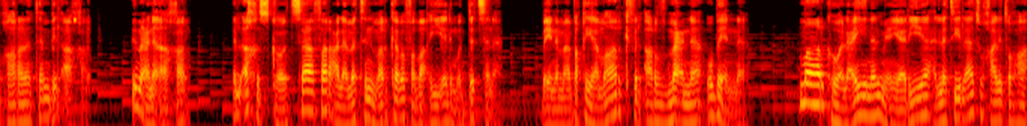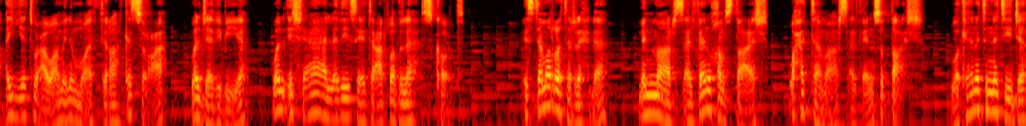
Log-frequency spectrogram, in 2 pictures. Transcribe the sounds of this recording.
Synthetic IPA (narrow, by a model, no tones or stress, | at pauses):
ʊqɑːɾˤɑnat̪bɪlʔa̰ːxɪ̰ɾˤ | b̥ɪmaʕna̰ʔa̰ːxɪ̰ɾ | ʔɪlʔaxɪskoːt̪saːfɑɾˤʕalamat̪nmɑɾˤkabafɑðˤɑ̰ːʔɪjːalɪmʔʊ̰d̪ːasana̰ | b̥eːnamabɑqɪjamɑːɾˤkfilʔɑɾˤðˤmaʕnawbeːnːa̰ | mɑːɾˤkhʊwːalʕajːɪnalmɪʕjaːɾɪjːaʔalːat̪ʰilat̪ʊxɑːlɨt̪ˤʊɦaʔajːat̪ʕa̰wa̰ːmɪlmʊ̰ʔa̰θːɪɾˤɑkasːʊ̰ɾʕa̰ | wʔɪld͡ʒaːðɪbɪ̰jːa | wɪlʔɪʃʕaːʕalːaðisajat̪aʕɑrˤːɑðˤlahskʰo̰ːt̪ | ʔɪst̪amɑrˤːɑt̪ɪrːɪħla̰ | mʔɪnmɑːɾˤsʔa̰lfeːnwxamst̪ˤɑ̰ʕɪ̰ʃ | wʔɪħat̪ʰːamɑ̰ːɾˤsʔa̰lfḛːnwsɪt̪ˤːɑ̰ʕʃ | wɪkaːnat̪ɪnːat̪iːd͡ʒa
